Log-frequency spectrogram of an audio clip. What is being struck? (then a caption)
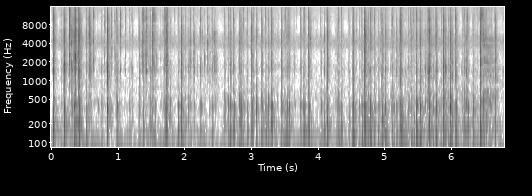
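Plastic VHS clamshell case with glossy sleeve. Fingernails tap rapidly across the front cover of a hollow plastic Winnie the Pooh VHS clamshell case with a glossy plastic sleeve over the cover art. The taps are short, dry clicks with a bright edge and little ring, over a steady low hum.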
